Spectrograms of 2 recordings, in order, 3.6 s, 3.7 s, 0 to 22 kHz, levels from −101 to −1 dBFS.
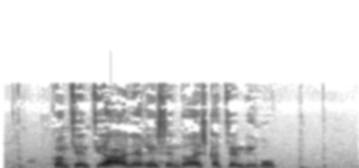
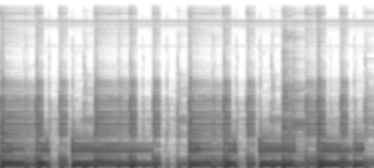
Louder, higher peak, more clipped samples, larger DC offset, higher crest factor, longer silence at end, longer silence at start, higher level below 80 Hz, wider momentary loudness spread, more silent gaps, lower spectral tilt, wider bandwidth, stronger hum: first, -17 LUFS vs -24 LUFS; first, 0 dBFS vs -10 dBFS; neither; neither; about the same, 18 dB vs 16 dB; first, 0.85 s vs 0 s; first, 0.15 s vs 0 s; second, -62 dBFS vs -44 dBFS; first, 12 LU vs 3 LU; neither; about the same, -4 dB/octave vs -3.5 dB/octave; second, 11.5 kHz vs over 20 kHz; neither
